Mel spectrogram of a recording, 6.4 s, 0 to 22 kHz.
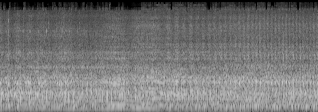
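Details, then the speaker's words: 1994 15 hp Johnson/Evinrude outboard with impact damage and dual coil setup; uneven, lumpy idle with a stumbling beat as if running on one cylinder, owner suspects a gummed-up carburetor, cause unconfirmed. "doesn't idle well at all. So she's rough, so I'll clean her up a little bit. And it sure sounds like it's running on one cylinder, but it could just be the carburetor's all gummed up too, and it's halfway delivering fuel the way it's supposed to."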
